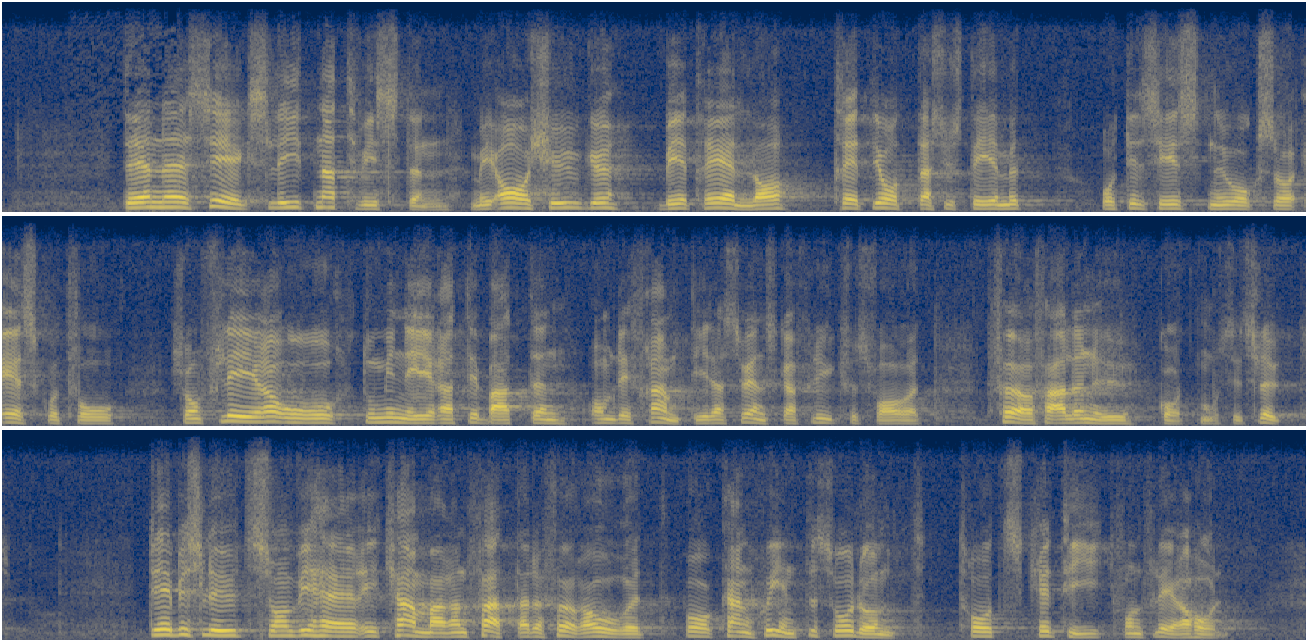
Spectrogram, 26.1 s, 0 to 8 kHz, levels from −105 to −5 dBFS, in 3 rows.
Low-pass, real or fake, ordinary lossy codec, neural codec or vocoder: 7.2 kHz; real; Opus, 24 kbps; none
